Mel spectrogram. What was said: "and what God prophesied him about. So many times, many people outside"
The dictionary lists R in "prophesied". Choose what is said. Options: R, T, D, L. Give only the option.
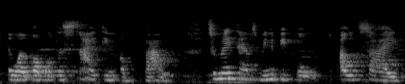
L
